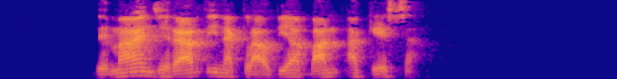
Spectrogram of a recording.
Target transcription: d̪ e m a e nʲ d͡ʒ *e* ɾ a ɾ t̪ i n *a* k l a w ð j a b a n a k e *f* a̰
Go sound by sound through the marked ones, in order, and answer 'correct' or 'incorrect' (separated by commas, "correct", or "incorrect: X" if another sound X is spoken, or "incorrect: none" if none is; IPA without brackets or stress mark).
correct, correct, incorrect: s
